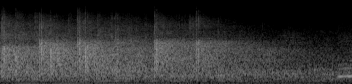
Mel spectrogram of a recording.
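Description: Footsteps echo on stone steps in a large, reverberant hall.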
